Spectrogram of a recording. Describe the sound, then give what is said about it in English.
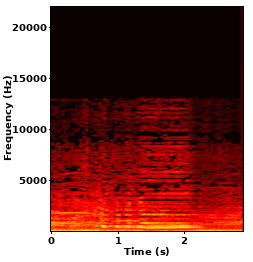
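The horn of a Memphis police pride cruiser sounds a sustained, steady toot for over a second during a pride parade, amid a noisy outdoor crowd, with low rumbling traffic and general commotion around it. “Memphis, the police department had police cruisers, gay police cruisers, in the parade”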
